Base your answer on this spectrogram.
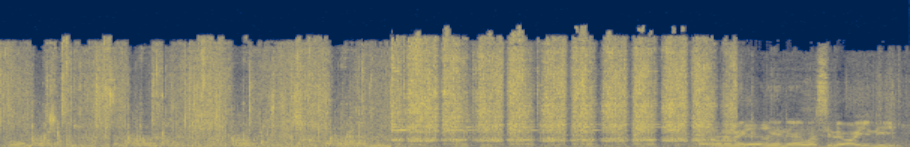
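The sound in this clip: A carpenter works fruit-tree wood, producing harsh rasping and scraping throughout, with a run of regular back-and-forth strokes in the middle.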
